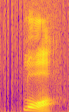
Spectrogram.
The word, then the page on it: luo: 4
